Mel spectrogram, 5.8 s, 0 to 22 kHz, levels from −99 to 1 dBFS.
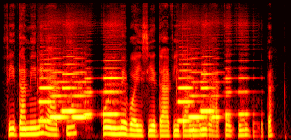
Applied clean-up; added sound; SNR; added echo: neural mask model RNNoise.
